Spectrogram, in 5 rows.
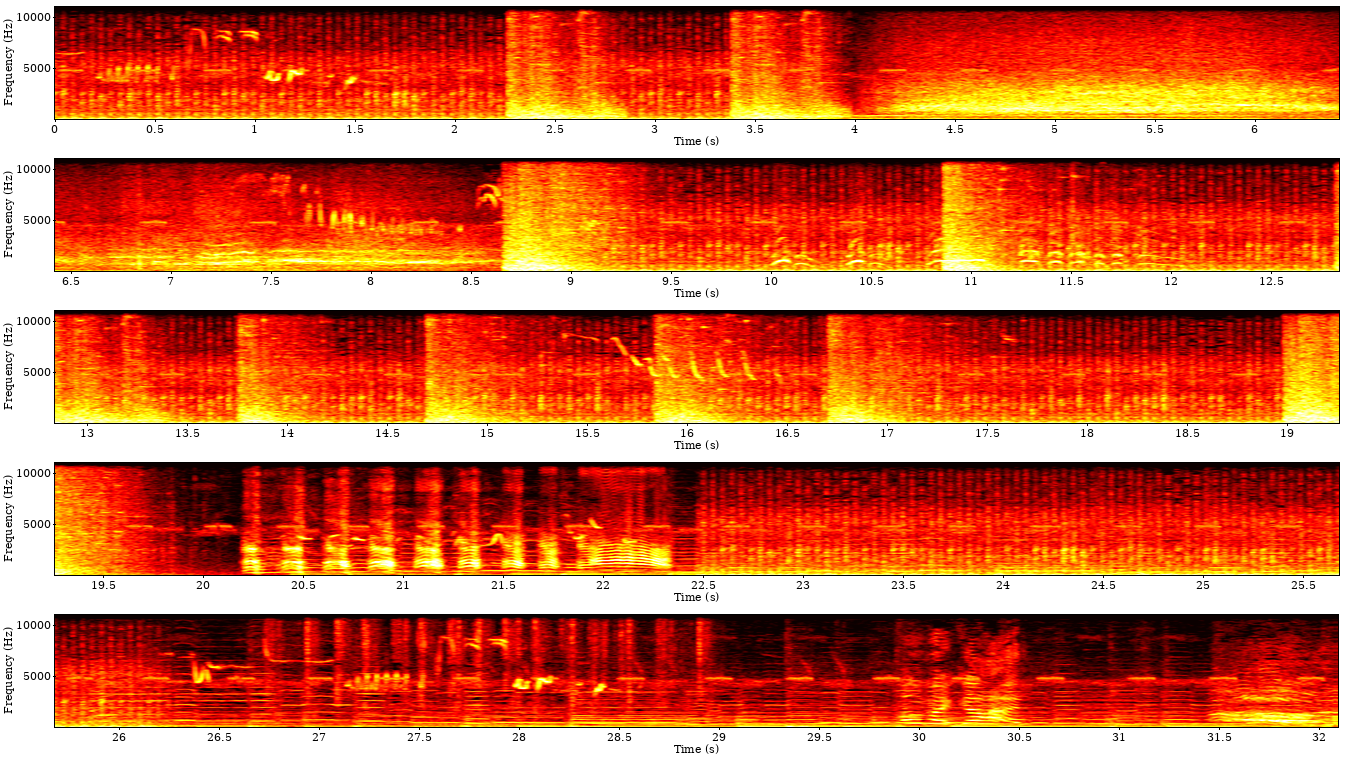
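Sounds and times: sharp crash-like hits: 2.2 - 4.1, 8.7 - 9.4, 12.8 - 17.5, 19.0 - 19.9
toy tractor engine hum: 9.4 - 12.8, 22.4 - 31.6.

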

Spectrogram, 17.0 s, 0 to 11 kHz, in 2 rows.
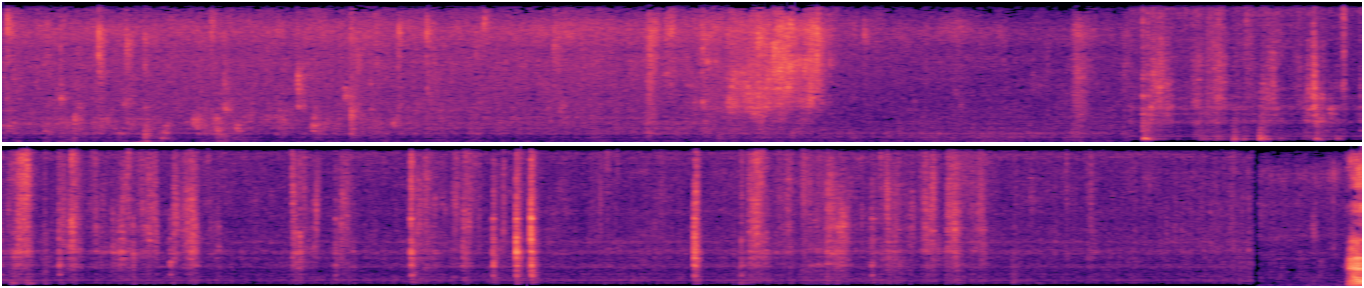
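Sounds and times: spatula scraping frying pan: 7.0 - 11.8, 12.8 - 14.9.

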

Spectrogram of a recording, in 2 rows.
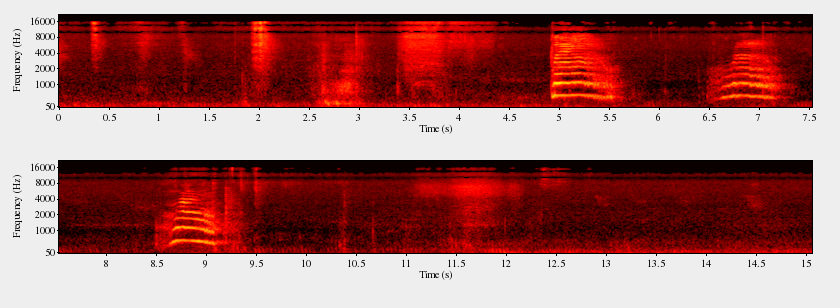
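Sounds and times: cat meowing loudly: 4.9 - 5.7, 6.6 - 7.3, 8.5 - 9.3.

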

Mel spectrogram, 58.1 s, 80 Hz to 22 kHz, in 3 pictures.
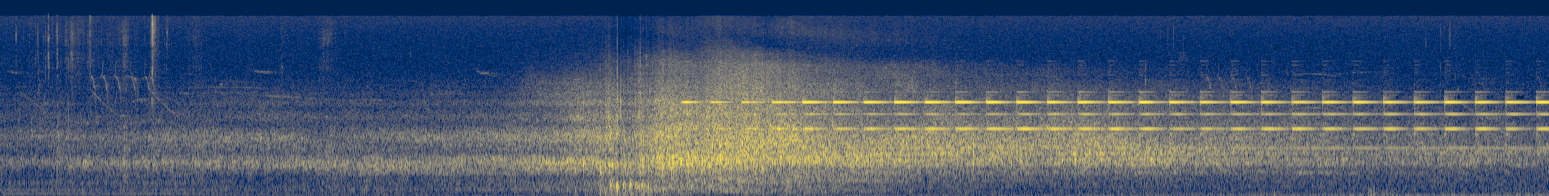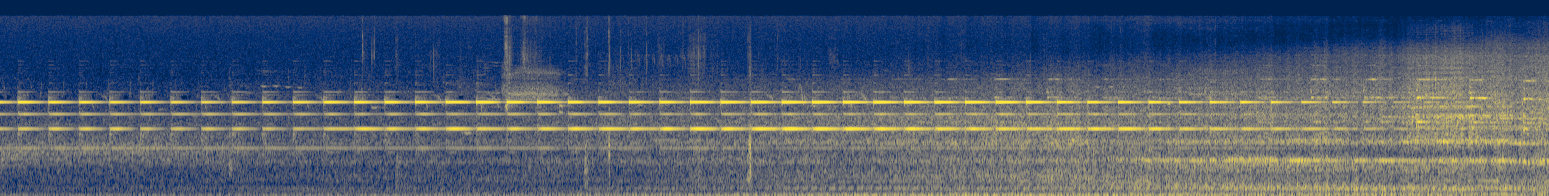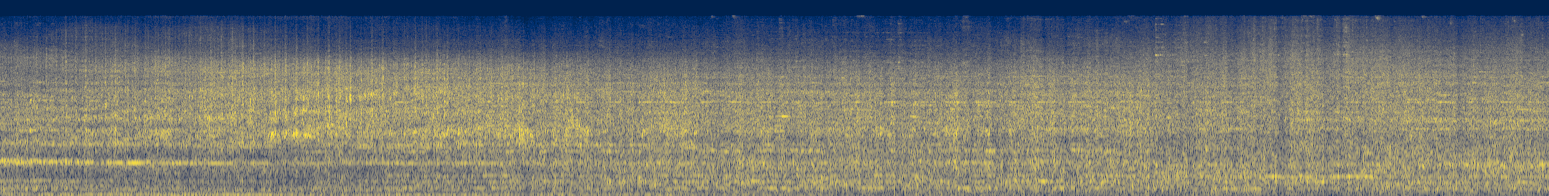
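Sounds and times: railroad crossing bell ringing: 0.0 - 6.5, 7.6 - 58.0
low train rumble: 0.0 - 58.0.

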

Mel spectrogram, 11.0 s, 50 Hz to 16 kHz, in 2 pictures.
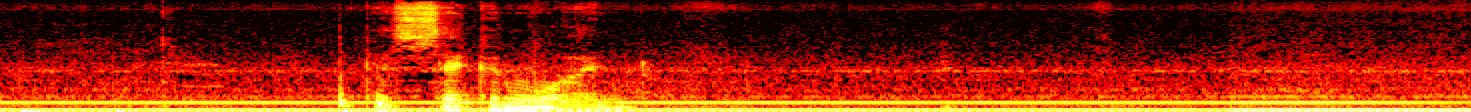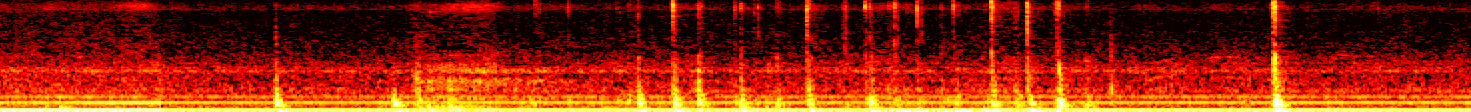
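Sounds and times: steady low hum: 0.0 - 11.0
keyboard typing: 7.9 - 10.4.

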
